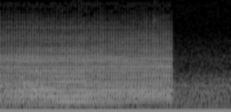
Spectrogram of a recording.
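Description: Compressed-air blow gun releasing a blast of air: a loud hiss with a strong buzzing tone in it, cutting off suddenly near the end.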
